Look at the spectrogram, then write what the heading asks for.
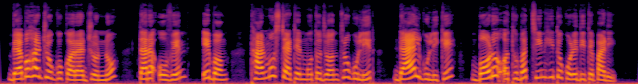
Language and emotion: Bengali, neutral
